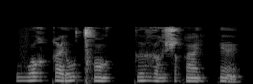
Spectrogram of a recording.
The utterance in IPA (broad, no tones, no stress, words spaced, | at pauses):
voʁ qiɾoǀʰɔ̃ʁ kːəɣəʁ ʃəqɛ̃tːɛ̃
